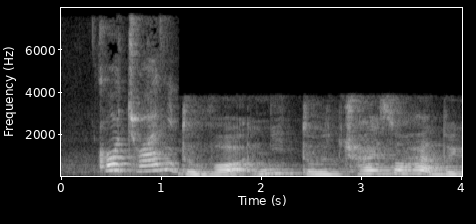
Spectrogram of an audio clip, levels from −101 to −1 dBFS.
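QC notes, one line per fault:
1.17–4.02 s, wrong sample rate: the samples are clocked out at half the rate they were captured at, with no conversion, which fits 32 kHz audio played at 16 kHz. The speech drops to half speed and a full octave lower, sounding slow and deep.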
